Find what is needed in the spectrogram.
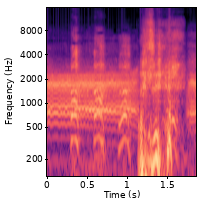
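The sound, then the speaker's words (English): Sheep bleat loudly, several wavering cries in quick succession, building into a denser, rougher burst of overlapping bleats near the end. “for all of the sheep at 12:20.”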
